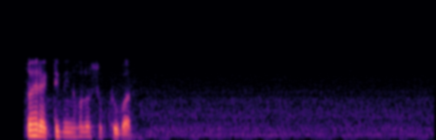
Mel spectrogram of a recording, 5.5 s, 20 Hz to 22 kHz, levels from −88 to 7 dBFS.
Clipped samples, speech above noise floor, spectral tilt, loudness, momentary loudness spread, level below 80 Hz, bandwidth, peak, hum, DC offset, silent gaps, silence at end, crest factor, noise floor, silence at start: under 0.1%; 40 dB; -13 dB/octave; -22 LUFS; 17 LU; -76 dBFS; 4 kHz; -4 dBFS; none; under 0.1%; none; 3.8 s; 24 dB; -61 dBFS; 0.35 s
